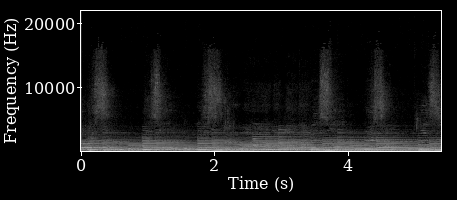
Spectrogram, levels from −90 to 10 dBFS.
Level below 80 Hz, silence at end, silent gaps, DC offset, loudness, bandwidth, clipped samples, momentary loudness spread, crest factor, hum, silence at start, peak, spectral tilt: -56 dBFS; 0 s; none; under 0.1%; -33 LUFS; 16.5 kHz; under 0.1%; 4 LU; 12 dB; none; 0 s; -20 dBFS; -7.5 dB/octave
